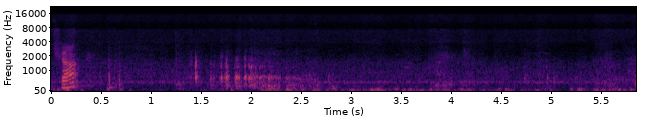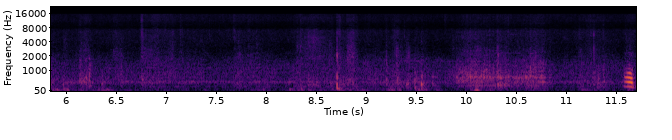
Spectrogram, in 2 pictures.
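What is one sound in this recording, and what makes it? Wooden frames knock and scrape against a beehive.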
